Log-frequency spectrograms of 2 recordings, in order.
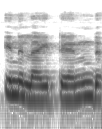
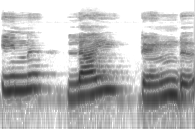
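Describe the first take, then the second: First: Said in the usual way. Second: enlightened stretched very slowly, syllable by syllable; drawn-out demo. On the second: Shown as a demonstration. Teacher slowly sounding out the whole word for students. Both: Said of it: "तो पूरी meaning".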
